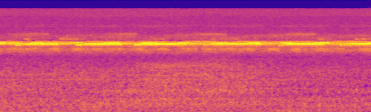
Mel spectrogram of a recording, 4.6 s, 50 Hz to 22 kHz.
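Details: Autumn insects singing at night in the Tsukimi no Mori forest at Nanno-cho, Kaizu, Gifu, Japan, beside a lookout 180 m above the Nobi Plain. A steady, thin, high-pitched trill runs almost unbroken, with slight dips in volume every second or so.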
